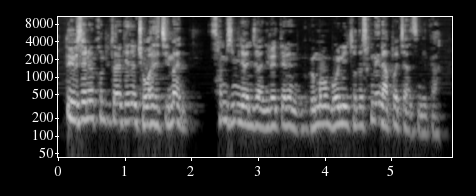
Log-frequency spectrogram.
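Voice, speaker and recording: Recorded with audible room echo, a man speaks at a fairly high pitch in a dark, mellow tone with ordinary pitch variation. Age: 60s. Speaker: eye health instructor, church minister. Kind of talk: lecture. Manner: halting, many fillers.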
